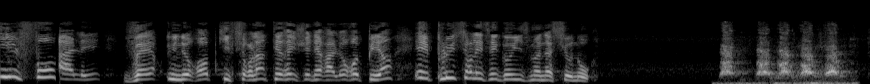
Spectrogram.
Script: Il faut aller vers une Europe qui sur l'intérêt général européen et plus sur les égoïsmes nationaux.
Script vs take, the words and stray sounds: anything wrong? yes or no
yes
